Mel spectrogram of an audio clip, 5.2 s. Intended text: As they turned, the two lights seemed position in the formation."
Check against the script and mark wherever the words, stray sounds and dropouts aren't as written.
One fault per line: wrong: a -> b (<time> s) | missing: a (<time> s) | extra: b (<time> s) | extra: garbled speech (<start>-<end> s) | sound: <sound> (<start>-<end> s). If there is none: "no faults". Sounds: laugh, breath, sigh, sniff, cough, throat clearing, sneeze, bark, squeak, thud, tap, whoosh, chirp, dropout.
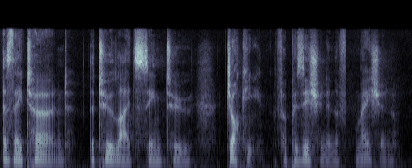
extra: to jockey for (2.1 s)
sound: dropout (4.3-4.4 s)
